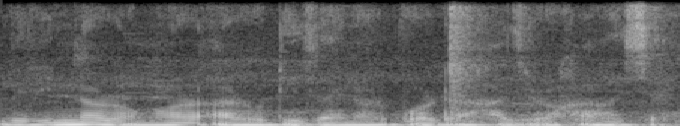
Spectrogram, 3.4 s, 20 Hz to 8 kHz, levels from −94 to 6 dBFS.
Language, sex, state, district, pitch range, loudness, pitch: Assamese, male, Assam, Hailakandi, 115-125 Hz, -15 LUFS, 120 Hz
